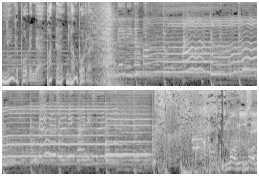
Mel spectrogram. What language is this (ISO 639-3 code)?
urd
